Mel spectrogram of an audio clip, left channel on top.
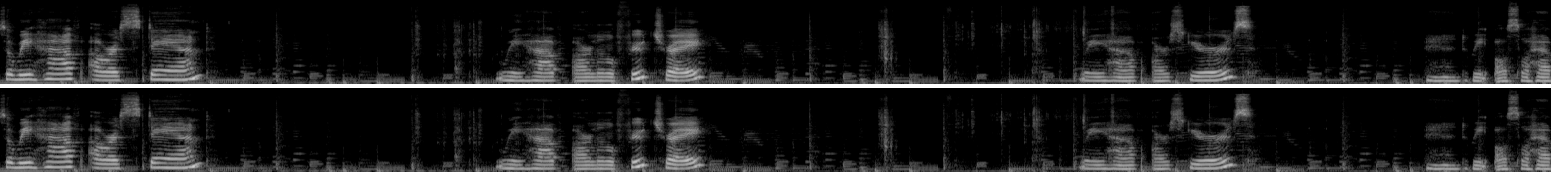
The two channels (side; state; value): both; identical; correlation 1.00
